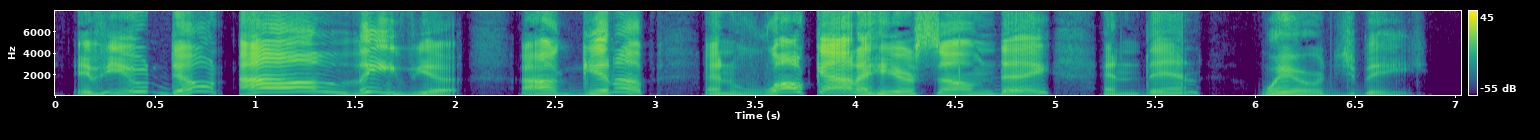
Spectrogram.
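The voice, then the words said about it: Cracked, squeaky old woman's voice. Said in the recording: “his wife would caution him in a cracked and squeaky voice.”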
